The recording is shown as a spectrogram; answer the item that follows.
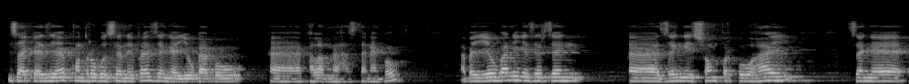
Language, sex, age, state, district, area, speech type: Bodo, male, 45-60, Assam, Chirang, rural, spontaneous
